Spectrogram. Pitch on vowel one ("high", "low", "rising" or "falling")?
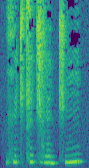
rising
